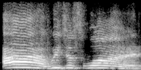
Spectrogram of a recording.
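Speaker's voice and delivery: put-on sweet, cute French accent, high, very slow, drawn out. Retelling how he came backstage with the trophy: cute little french accent. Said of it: "his cute little, like, French accent".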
